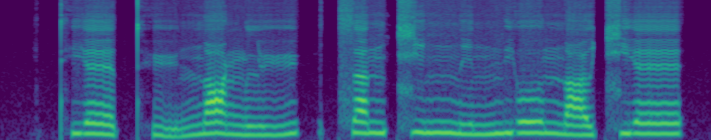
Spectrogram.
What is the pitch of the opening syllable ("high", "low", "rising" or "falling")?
falling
